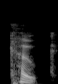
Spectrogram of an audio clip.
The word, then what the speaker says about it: Koch: co CH is pronounced coke it's Koch media not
